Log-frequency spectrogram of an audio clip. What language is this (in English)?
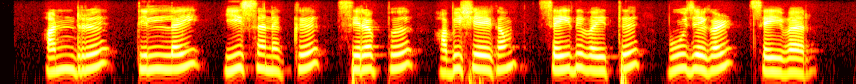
Tamil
